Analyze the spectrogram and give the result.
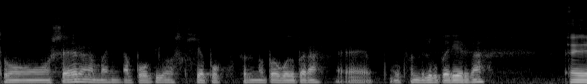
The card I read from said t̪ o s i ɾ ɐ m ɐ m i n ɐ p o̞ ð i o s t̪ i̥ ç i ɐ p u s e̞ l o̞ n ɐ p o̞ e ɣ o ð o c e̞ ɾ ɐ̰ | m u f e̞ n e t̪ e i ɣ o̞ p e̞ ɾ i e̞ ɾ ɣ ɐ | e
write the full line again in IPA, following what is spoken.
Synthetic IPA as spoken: t̪ o s e ɾ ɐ m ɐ n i n ɐ p o̞ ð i o s t̪ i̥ ç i ɐ p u θ e̞ l o̞ n ɐ p o̞ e ɣ o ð o p e̞ ɾ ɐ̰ | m u f e̞ n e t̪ e i ɣ o̞ p e̞ ɾ i e̞ ɾ ɣ ɐ | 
